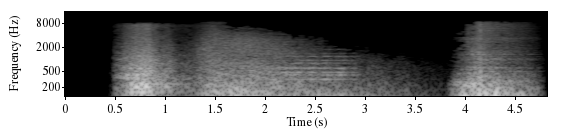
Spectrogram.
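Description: A deep whooshing swoosh rises and then slowly fades away.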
